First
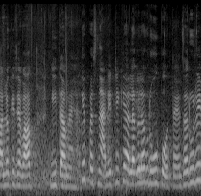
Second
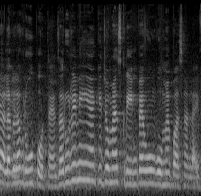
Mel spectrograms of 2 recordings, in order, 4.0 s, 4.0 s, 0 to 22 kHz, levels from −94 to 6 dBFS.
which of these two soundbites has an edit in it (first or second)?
first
